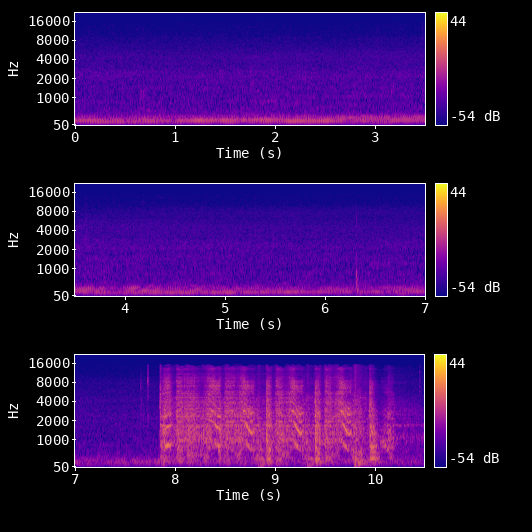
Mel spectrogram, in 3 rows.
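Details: Ducati 848 after heavy rain, previously lost power with exhaust inner glowing red: quiet hum then starter churns hard for seconds but engine never catches; cranks, no start.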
